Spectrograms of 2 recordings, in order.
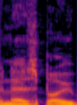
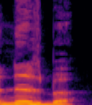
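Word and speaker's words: Nesbø: norwegian crime author uh everyone else calls it joe nesbo but as i believe is meant to be pronounced yeah you're nisba he or they say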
